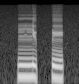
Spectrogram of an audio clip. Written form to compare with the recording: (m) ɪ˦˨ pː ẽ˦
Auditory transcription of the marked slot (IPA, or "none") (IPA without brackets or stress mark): nː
